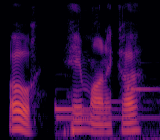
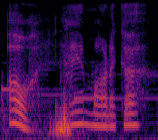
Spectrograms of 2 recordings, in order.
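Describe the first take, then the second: First: It is said in the reader's normal voice. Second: It is said in a put-on Yuri voice.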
